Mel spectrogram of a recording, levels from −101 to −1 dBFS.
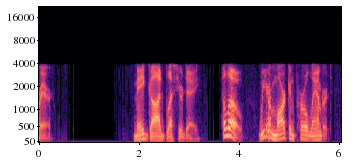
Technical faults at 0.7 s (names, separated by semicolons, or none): none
